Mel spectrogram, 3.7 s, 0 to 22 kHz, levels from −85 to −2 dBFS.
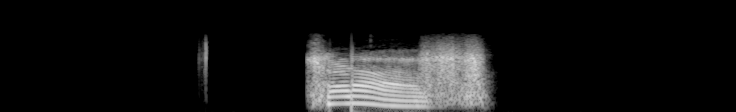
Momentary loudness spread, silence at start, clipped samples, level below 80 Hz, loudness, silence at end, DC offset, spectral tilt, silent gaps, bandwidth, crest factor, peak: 7 LU; 1.55 s; under 0.1%; -54 dBFS; -15 LUFS; 1.25 s; under 0.1%; -1.5 dB/octave; none; 7.2 kHz; 18 dB; -2 dBFS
